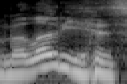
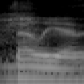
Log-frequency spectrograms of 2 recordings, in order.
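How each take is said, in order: First: It is pronounced like the word melodious. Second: It is pronounced Meliodas, ending in -das. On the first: The speaker calls it wrong. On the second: The speaker calls it right.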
